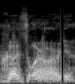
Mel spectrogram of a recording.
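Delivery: urgent, loud calling out. Calling out in character to find the missing group: screaming. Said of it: "He just screamed".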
